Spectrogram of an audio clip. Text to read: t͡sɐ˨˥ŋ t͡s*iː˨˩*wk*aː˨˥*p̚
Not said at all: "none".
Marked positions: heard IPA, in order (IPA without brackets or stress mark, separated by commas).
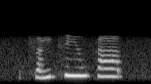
iː˥, aː˥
